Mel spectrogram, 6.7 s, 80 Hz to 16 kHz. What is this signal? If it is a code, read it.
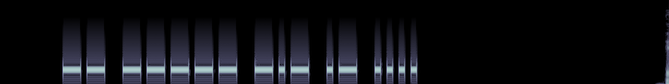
Morse code, heard as a keyed tone, about 20 wpm, 700 Hz. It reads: M0KAH
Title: DXCC-100 Call Signs - 5 Characters - Repeated 3x - 20wpm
